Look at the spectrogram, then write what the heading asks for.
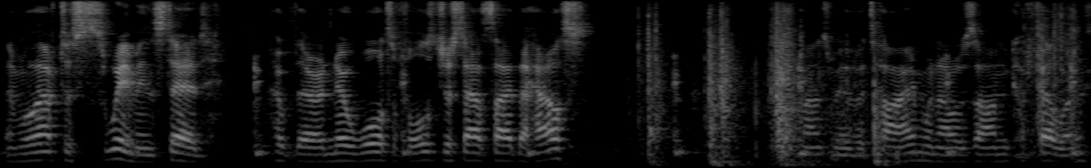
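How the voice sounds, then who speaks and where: Audio drama role, male actor: hardened resistance man, callous and scornful, medium pitch, clear background noise. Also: little pitch movement, normal speed, lightly acted. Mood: gruff reminiscing. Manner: dismissive, curt.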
